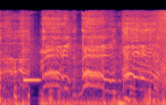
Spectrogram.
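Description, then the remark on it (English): Seagulls give a run of loud, harsh, wavering cries, one after another in quick succession, over a steady rushing wash of waves underneath. “I'm never happier than in my spiritual home with the sound of the gulls and the waves.”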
